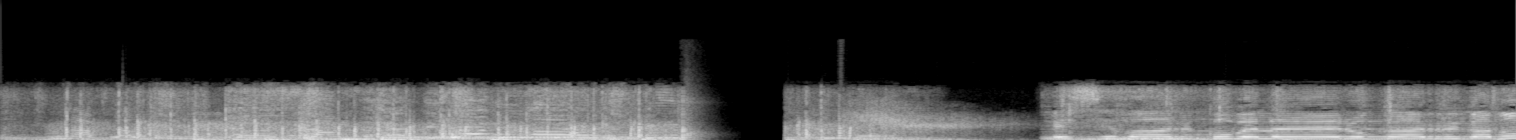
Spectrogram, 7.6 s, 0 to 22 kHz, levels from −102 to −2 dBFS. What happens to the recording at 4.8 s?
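A jitter buffer slow-down runs from 4.63 to 5.29 s. The receiver repeats pitch periods to rebuild its reserve, stretching the audio to 86% speed, about 0.1 s longer, at unchanged pitch.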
